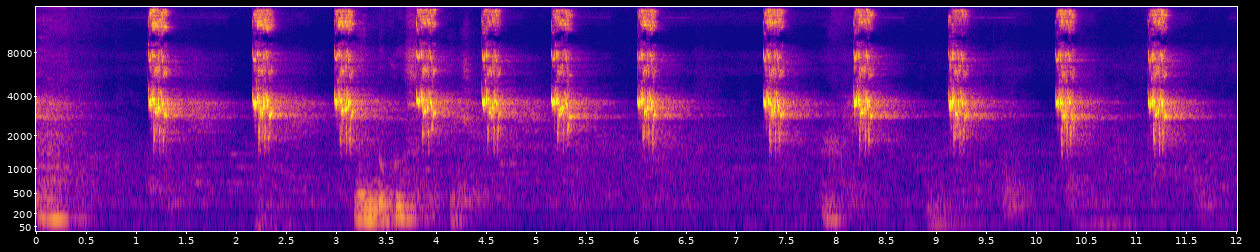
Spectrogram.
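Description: Budgerigar giving sharp, high chirps about once a second, each a bright downward-sliding note; a faint low thump is heard once or twice.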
